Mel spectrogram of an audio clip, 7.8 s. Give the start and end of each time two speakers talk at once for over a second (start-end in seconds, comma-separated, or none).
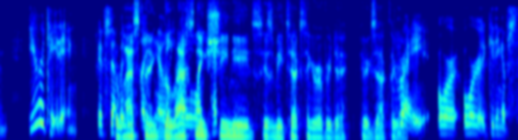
1.7-3.6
